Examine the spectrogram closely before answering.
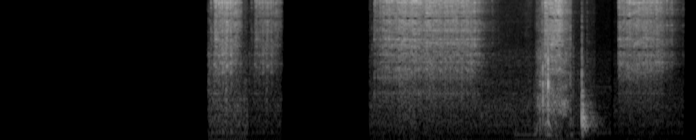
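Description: Metal clicking and rattling of a hand-crank rotary eggbeater, its gear wheel and beaters, in short separate bursts: two quick ones about two seconds in, a longer rattle around four seconds, then two sharp clicks and a last short burst near the end.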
